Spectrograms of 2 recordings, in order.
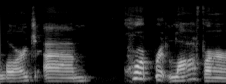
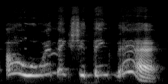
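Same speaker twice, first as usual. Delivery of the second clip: sweetly pointed; faster than usual. Retold or imitated. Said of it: "I was like".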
